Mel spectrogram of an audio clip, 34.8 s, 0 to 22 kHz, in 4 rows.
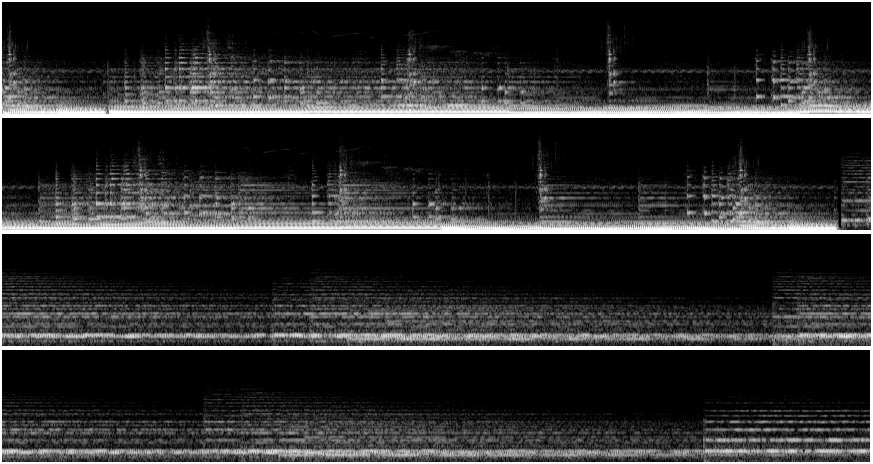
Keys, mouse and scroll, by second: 12.2 alt+click.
